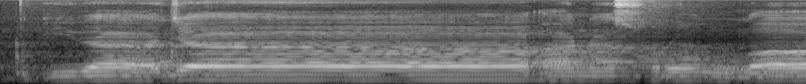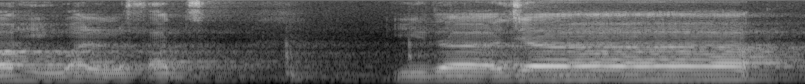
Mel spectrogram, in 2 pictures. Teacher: situ ja-nya dipanjangkan 4 sampai 5 harokat dikarenakan bertemu dengan hamzah. Kita masuk ke mad jaiz munfasil. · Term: mad wajib muntasil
